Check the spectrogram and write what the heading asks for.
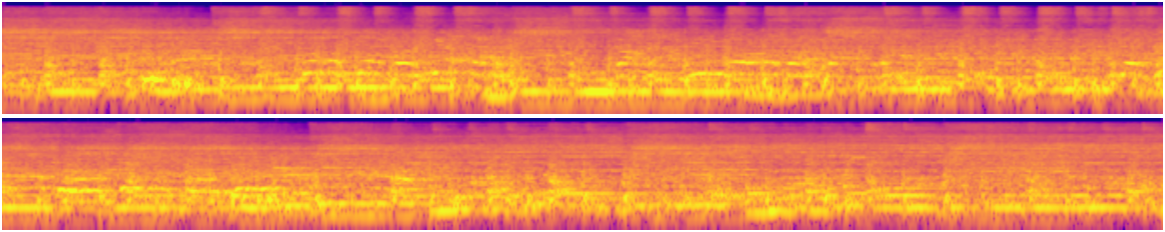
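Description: Live punk rock band playing: electric guitar, electric bass and drum kit.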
